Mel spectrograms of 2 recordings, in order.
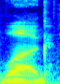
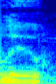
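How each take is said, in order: First: The name ends with a hard g sound. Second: The name ends on an open vowel. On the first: The speaker calls it right. "it is Lug" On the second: The speaker calls it wrong. "this is not Lu"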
